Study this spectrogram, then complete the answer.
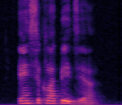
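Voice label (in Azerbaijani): "ensiklopediya", Azerbaijani; Orfoqrafiya Lüğəti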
